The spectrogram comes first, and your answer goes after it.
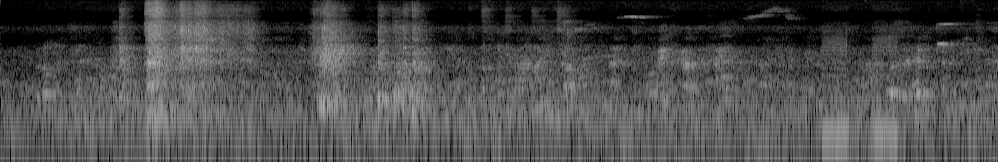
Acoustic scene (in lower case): cafe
